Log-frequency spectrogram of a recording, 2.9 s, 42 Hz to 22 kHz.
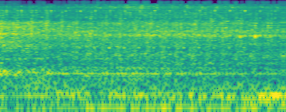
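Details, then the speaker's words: Maruti Swift BS6 with CNG and ABS light on: rough, lumpy misfiring idle with two ignition coil connectors unplugged so it runs on only two cylinders; coils were then replaced. "और यह दो cylinder चल रही है दोस्तों देखो ये दो सिलेंडर चल रही है दोस्तों"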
